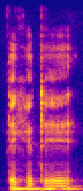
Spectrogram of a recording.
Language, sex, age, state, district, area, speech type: Assamese, male, 18-30, Assam, Udalguri, rural, spontaneous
